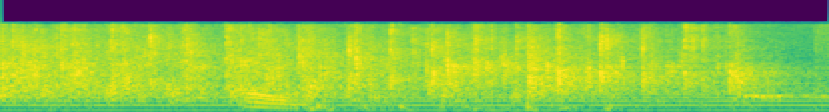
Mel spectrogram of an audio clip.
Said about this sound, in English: Well, let's give him a big round of applause.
